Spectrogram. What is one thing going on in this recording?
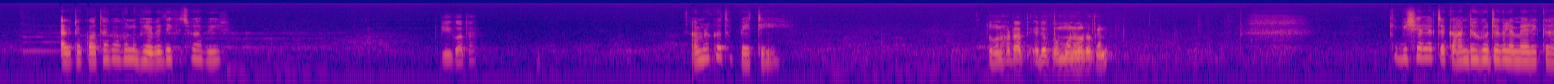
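A woman speaks in a tense, low voice nearby.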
